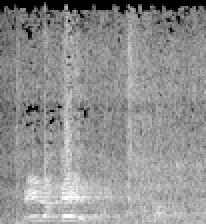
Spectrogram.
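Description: Speech: a man's voice with one short call about a quarter of a second in, then steady low background noise from the court.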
